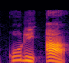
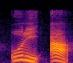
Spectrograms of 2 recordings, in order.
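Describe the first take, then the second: No difference in how they are said.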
